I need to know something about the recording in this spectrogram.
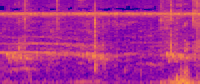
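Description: Chickens clucking in short repeated calls, over a steady high-pitched insect trill. A man's voice starts loudly near the end.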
